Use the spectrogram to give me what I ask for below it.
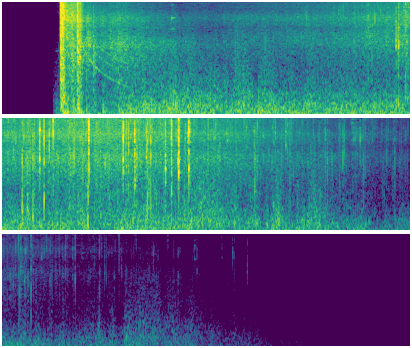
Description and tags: Windy Explosion
A froced ammunition explosion.
wind, ka-pow, bad-camera, windy, death, dead, kapow, bouf, termination, devestation, destruction, ka-boom, terminator, bang, annihilator, explosion, annihilation, bumm, boom, kaboom, pow, devestating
